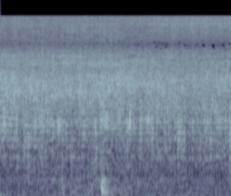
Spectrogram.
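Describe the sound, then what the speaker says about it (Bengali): Whole pointed gourd frying in hot oil in a home kitchen, a steady broadband sizzle that holds evenly throughout at close range, with no voices over it. "দেখো এখনো পটল ভাজা চলছে, এখনো লাল হয়নি।"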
